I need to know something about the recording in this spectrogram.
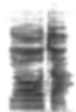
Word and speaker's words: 여자: El sonido inicial es i e instantáneamente termina con o. Cuidado, suena como un solo sonido, no dos sonidos separados y o. Es 여. ¿Puedes leer esta palabra? La primera sílaba suena 여. yo. En la sílaba posterior, ja, ja, ja. La palabra se pronuncia 여자, 여자.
